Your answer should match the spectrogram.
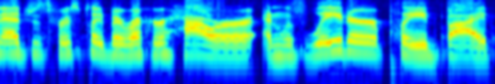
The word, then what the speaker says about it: Rutger Hauer: On Smallville, Morgan Edge was first played by Ruder. How do you say his name? Is it Rutger? Rutger Hauer? Okay. I'm going to restart. – On Smallville, Rutger Hauer.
